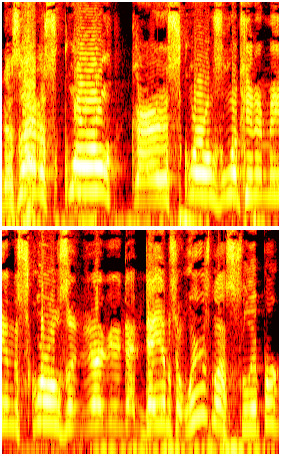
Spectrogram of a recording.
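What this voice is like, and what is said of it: Imitates another person's voice. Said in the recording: “my Joe Biden impression. ... It's completely on the mark.”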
